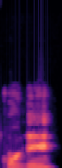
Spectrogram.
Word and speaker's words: Courtenay: I spell my name like Cortine. So, it is pronounced Courtney, but it's spelled Cortine.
